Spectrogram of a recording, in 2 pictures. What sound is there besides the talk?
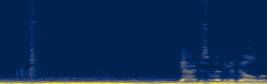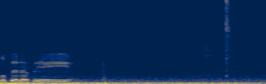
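car driving, engine rumble from inside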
